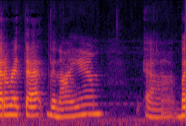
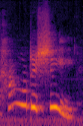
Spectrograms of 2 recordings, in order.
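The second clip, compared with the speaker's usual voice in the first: mock amazement; 12 semitones higher than usual. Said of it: "I'll be like".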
